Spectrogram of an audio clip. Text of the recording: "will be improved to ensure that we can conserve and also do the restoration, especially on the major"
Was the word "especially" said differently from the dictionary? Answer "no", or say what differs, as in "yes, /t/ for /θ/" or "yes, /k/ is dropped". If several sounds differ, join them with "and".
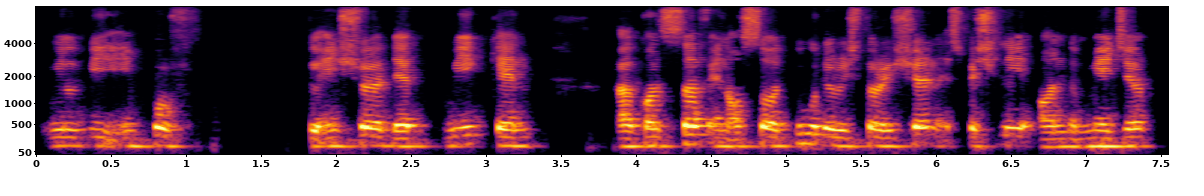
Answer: no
